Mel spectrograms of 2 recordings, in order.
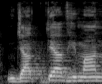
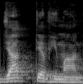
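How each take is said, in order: First: जात्याभिमान with a long aa after त्य, jaatyaa-bhimaan; wrong form said. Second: जात्यभिमान with a short a after त्य, jaatya-bhimaan; correct form said. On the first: Teacher to students, voicing the misspelt form: जात्याभिमान with long aa. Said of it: "जात्याभिमान नहीं होता है". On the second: Teacher to students, giving the correct form: जात्यभिमान with short a. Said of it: "जात्यभिमान होता है". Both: Shown as a demonstration.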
